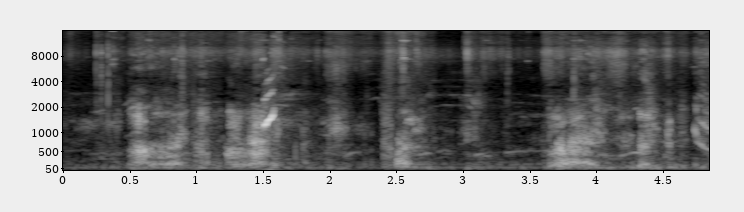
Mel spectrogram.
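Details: Dogs playing at a dog park give rough, broadband growling bursts, roughly four separate outbursts across the span, with faint background noise between them.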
